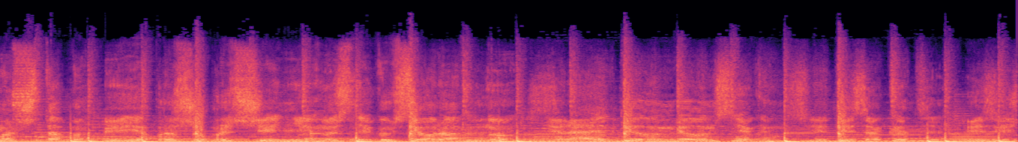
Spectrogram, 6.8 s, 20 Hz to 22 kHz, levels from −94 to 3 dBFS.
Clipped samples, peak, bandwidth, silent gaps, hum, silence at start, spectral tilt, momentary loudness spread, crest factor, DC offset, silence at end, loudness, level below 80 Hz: under 0.1%; 0 dBFS; 16.5 kHz; none; none; 0 s; -5 dB/octave; 3 LU; 10 dB; under 0.1%; 0 s; -11 LUFS; -14 dBFS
